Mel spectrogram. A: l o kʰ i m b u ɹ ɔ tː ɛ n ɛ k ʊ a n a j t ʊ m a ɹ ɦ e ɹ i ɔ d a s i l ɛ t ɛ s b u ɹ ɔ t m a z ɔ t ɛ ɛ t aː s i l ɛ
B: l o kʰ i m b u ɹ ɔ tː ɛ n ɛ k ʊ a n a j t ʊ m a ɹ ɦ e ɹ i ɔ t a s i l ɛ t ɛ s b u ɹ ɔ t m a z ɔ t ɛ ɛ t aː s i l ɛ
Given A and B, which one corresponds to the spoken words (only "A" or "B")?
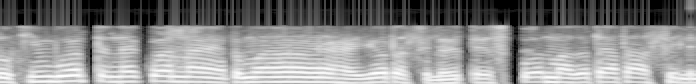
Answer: B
